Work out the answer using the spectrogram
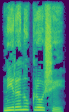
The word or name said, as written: ನಿರನುಕ್ರೋಶ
